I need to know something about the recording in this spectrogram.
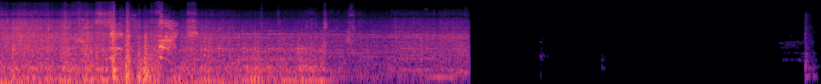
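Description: Windscreen wipers thump across the glass.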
